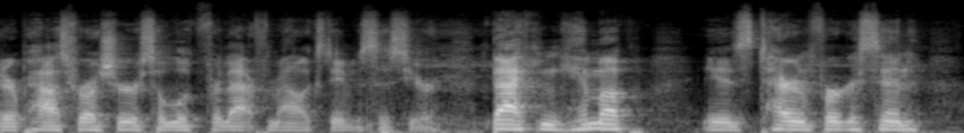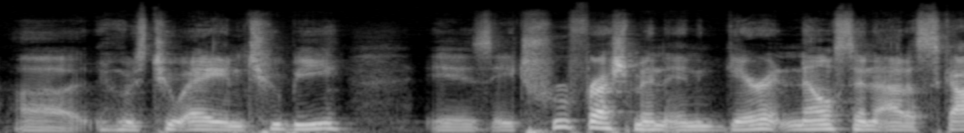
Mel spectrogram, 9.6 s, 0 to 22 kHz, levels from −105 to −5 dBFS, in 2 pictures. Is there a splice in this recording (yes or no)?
no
